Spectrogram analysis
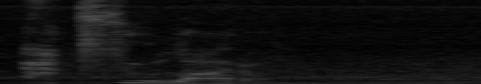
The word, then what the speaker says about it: axolotl: in case you're wondering my name is pronounced axolotl axolotl I better say that one again Axew lado I had no idea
